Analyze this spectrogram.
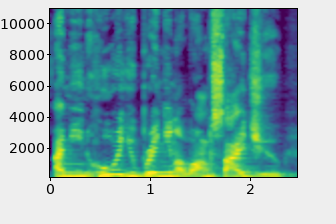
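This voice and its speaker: A man's voice: high voice, lively intonation, moderate pace. A man in a casual panel discussion, explaining his points conversationally and often checking in with his listeners. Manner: explanatory, checks in with "right" and "you know". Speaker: church leader, panel guest.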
